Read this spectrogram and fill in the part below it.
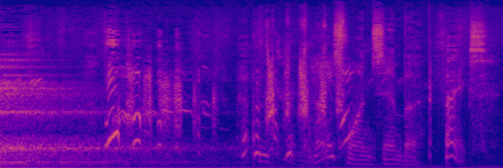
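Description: A young man laughs softly close by.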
